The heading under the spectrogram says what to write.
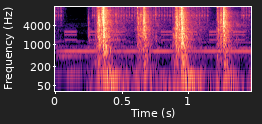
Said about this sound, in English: He raced upstairs, and though a do not disturb sign hung from the knob, he knocked anyway.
